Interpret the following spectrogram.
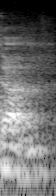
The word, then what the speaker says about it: Donne: The great John Donne, pronounced that way, D-O-N-N-E, said what I'm saying, what Luke was saying, better than anyone ever has in any language I know.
